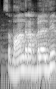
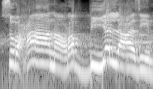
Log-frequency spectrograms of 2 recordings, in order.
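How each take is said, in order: First: It is rushed, the words running together. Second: It is slow, each word said clearly.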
